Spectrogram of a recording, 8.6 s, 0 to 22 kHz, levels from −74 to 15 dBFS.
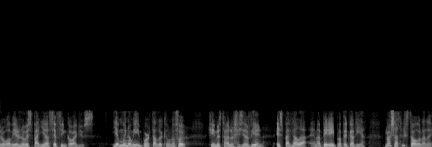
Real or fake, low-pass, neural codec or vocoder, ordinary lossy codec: fake; 5.4 kHz; codec, 16 kHz in and 24 kHz out, 0.4 kbps, LongCat-Audio-Codec, four codebook decoder; none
